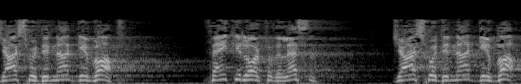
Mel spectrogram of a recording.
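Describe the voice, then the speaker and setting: A man speaks at high pitch in a monotone, flat intonation with very even loudness and a moderate pace. He leaves long, frequent pauses over noticeable background noise. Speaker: worship or service leader. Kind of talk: leading giving and prayer. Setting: church.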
